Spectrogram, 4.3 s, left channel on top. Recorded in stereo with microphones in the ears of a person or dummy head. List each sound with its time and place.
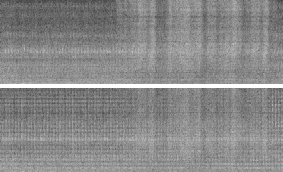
0.0 s an engine running: 60° right (ahead or behind), 4 m
1.7 s tearing paper: 5° right (ahead or behind), 3.5 m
